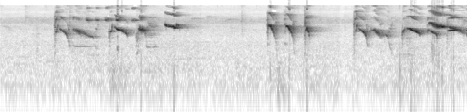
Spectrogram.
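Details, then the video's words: A new young male mangrove whistler, one of three males being trained to sing as a lure bird, sings three quick bursts of rich, varied, high whistled and chattering notes, each about a second long with short pauses. "Suara gacor burung puling tajaling si anak baru"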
